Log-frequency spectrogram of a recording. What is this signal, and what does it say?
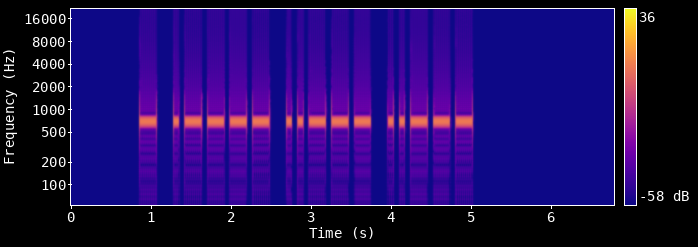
Morse code, heard as a keyed tone, about 17 wpm, 700 Hz. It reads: T122
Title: Numbers - Contest Style - 4-Digit 17wpm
